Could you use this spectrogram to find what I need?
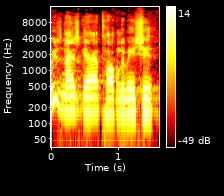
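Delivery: usual speaking voice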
